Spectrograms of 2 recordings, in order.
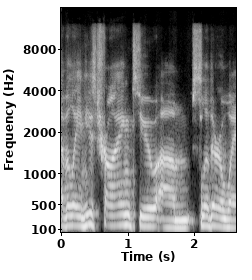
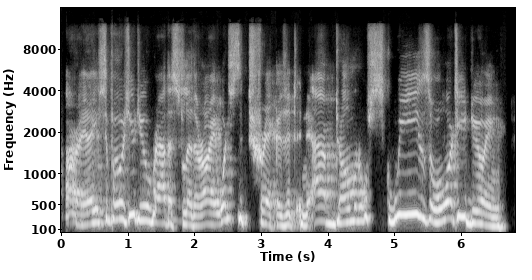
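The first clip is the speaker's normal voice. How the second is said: haughty snake; 5 semitones higher than usual. Acted. Snake asks in character, posh.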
